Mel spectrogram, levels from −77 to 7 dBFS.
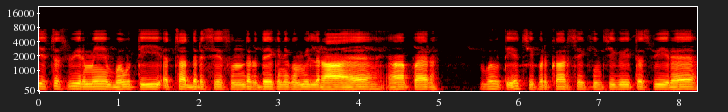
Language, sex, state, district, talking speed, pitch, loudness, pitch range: Hindi, male, Rajasthan, Bikaner, 175 wpm, 110 Hz, -20 LUFS, 105-110 Hz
